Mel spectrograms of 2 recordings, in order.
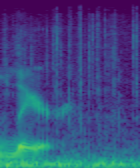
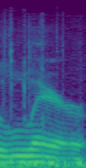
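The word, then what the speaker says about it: lehr: The newly formed glass pieces are carefully moved through a long tunnel-like controlled furnace known as a lair. That's L E HR pronounced lear. The lair.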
